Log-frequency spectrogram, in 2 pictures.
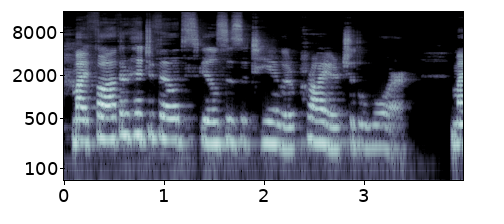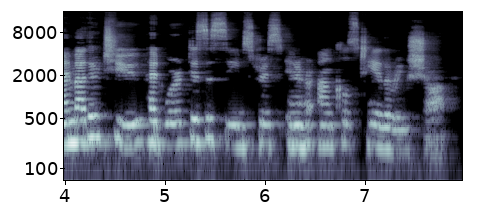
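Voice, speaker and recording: A woman in her sixties, raised in Canada and a native Yiddish speaker, reads a prepared speech in a measured, steady way. Her voice sits a little high for a woman. The mic catches her from some distance. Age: 60s. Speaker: speaker at a memorial event. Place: synagogue event hall. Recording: voice picked up from a distance.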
